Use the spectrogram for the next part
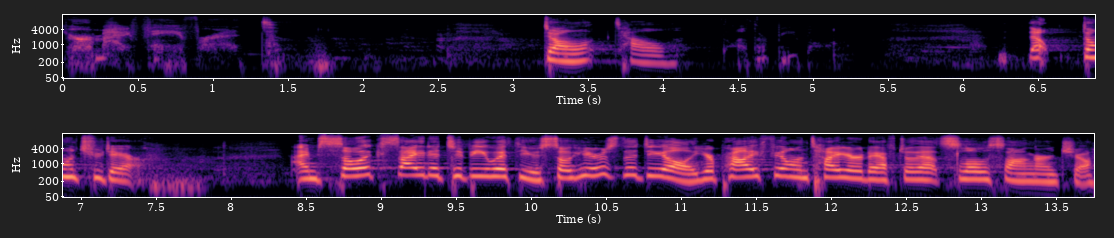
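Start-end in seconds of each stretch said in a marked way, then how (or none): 0.0-7.4 soft, breathy whispered aside. On stage, telling the audience in the room something just for them: whispering. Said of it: "I'm going to whisper to you guys".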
